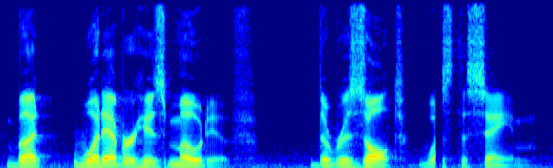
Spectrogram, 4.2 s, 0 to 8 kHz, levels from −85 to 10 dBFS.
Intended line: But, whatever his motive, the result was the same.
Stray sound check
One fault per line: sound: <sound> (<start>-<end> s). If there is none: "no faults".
sound: dropout (3.3-3.3 s)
